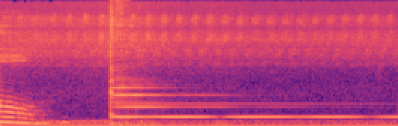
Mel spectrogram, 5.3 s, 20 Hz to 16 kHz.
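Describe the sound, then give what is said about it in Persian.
The peace bell in Hiroshima is struck once at 8:15 in the morning on the anniversary of the atomic bombing. A long, steady ringing hum follows the strike and carries on for several seconds after a short passage of falling tones. “زنگ صلح ساعت 8:15 صبح به وقت هیروشیما به صدا در آمد.”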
